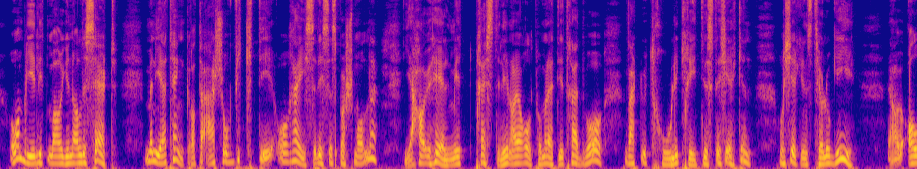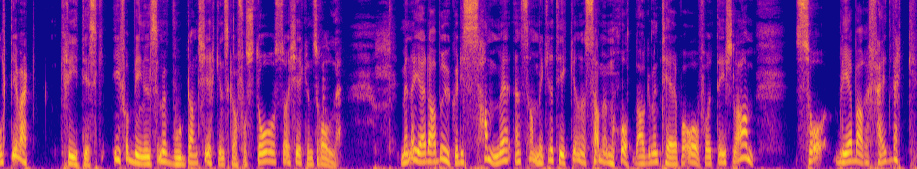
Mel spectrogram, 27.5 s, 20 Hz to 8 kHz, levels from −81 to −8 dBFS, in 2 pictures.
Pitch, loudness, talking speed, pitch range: 130 Hz, -21 LUFS, 180 wpm, 115-155 Hz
